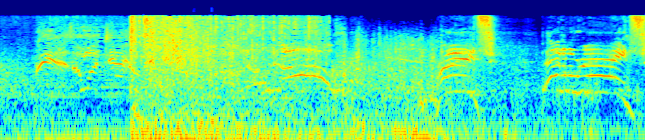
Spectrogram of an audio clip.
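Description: Heavy explosions from weapons fire in Call of Duty: Infinite Warfare, deep booming blasts rumbling on loudly under urgent voices talking over radio, with rising electronic whine tones sweeping through the din.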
